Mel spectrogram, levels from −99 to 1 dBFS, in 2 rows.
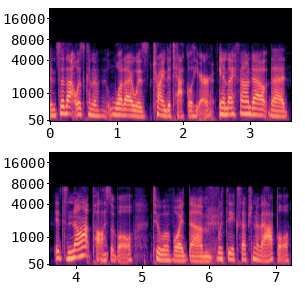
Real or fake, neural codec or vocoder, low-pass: real; none; 7.2 kHz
